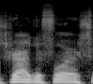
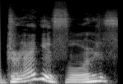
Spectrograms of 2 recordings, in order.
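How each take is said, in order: First: Said in the usual way. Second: Slow, stretched mock disbelief; imitated freak-out, lightly played; Natsu freaking out. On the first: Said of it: "No, Happy says". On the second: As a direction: draw it out as a startled question. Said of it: "Natsu freaks out saying".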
